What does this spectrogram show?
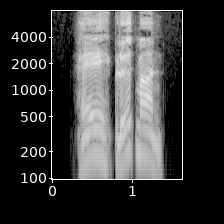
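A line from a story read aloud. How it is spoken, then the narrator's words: Calling out. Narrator (German): rief Leo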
